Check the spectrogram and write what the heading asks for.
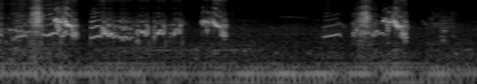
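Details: Male budgerigar chirping and singing: short bursts of scratchy, rapidly modulated chirps and squeaky notes, with brief pauses between phrases and a faint low hum.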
